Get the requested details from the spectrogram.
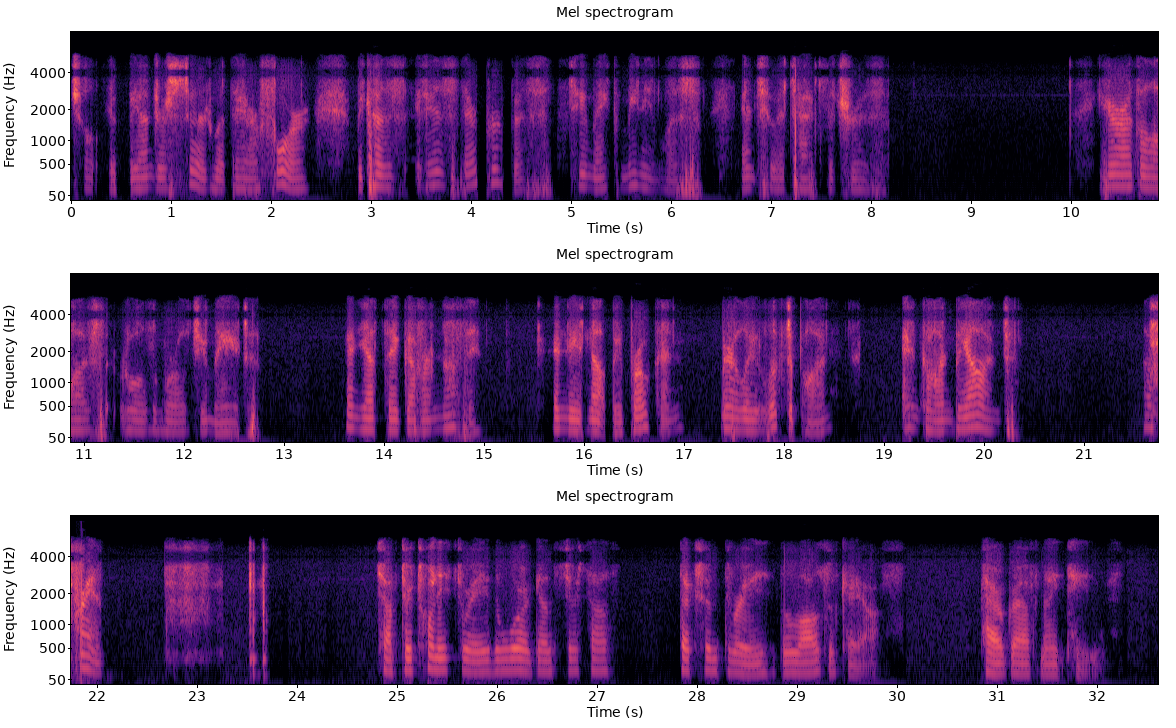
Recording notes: ACIM Daily Conference Call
